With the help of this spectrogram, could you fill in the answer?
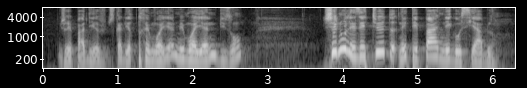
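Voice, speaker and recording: A woman speaks at a fairly slow pace. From Togo (West Africa). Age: 60s. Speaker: life coach, conference speaker. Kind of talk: personal testimony talk. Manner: halting, with fillers.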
